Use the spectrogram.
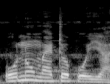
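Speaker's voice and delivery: ओनोमैटोपोइया with an extra "o-i" before the "ya"; wrong pronunciation. Shown as a demonstration. Teacher demonstrating the students' mistake, ओनोमैटोपोइया said with "poiya". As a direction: end ओनोमैटोपोइया in "po-i-ya". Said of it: "ये इसका correct pronunciation नहीं है".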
